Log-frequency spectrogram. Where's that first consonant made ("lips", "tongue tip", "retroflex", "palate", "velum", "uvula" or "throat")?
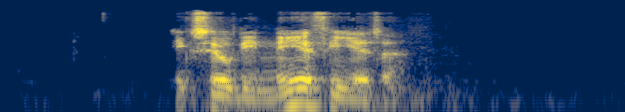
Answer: velum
